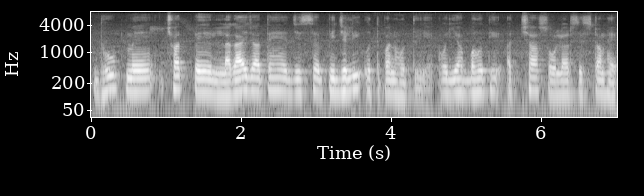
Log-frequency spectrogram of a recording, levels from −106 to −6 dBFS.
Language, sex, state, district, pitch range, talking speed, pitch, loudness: Hindi, male, Madhya Pradesh, Dhar, 120-130 Hz, 170 wpm, 125 Hz, -18 LUFS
